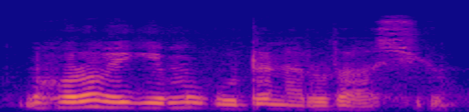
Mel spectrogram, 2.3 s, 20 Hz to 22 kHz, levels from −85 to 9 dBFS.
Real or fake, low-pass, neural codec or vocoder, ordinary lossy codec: fake; 19.8 kHz; vocoder, 44.1 kHz, 128 mel bands, Pupu-Vocoder; AAC, 32 kbps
